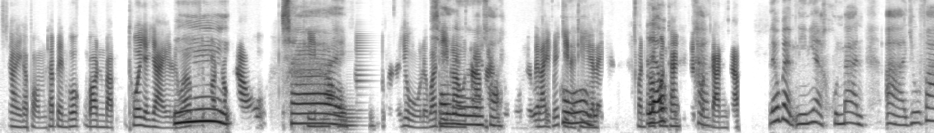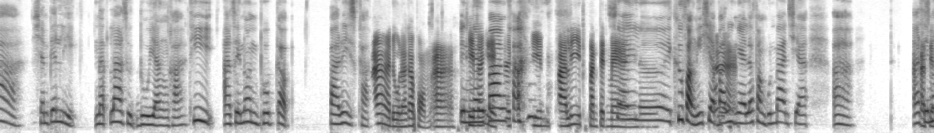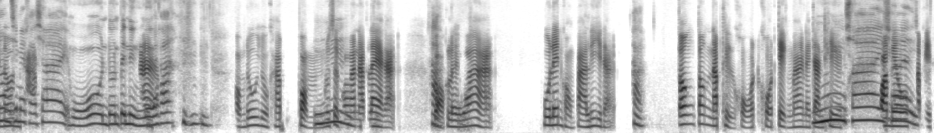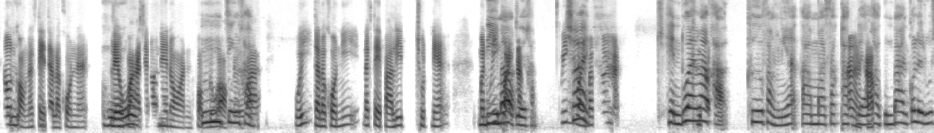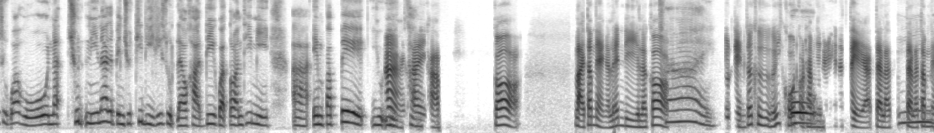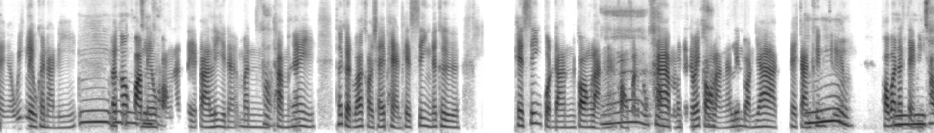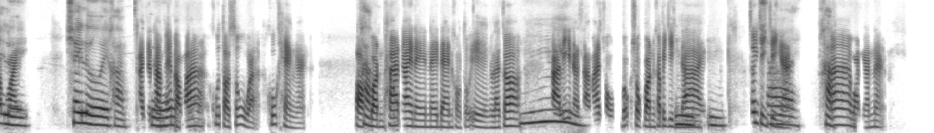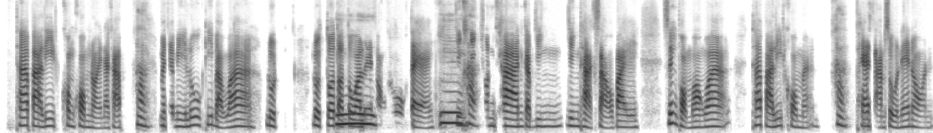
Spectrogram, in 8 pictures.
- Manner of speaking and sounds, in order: distorted speech; mechanical hum; other background noise; laughing while speaking: "คะ ?"; chuckle; tapping; chuckle; static; in English: "Pressing"; in English: "Pressing"
- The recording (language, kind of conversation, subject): Thai, unstructured, คุณชอบทำกิจกรรมอะไรในเวลาว่างมากที่สุด?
